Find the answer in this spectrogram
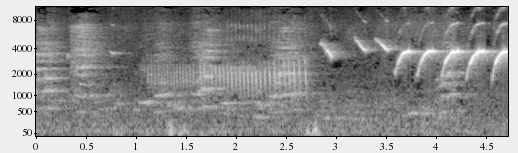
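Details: F1 canary song opening with soft scratchy chatter and a low rattling trill, building into loud, evenly repeated upslurred whistles about four per second.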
